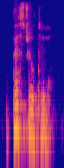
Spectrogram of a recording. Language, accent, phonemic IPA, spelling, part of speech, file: English, Southern England, /ˈbɛstʃəlˌlɪtɪ/, bestiality, noun, LL-Q1860 (eng)-bestiality.wav
- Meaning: 1. Sexual activity between a human and another animal species 2. Bestial nature, savagery, inhumanity, like (or akin to) an animal's 3. Any abstract entity similar to a beast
